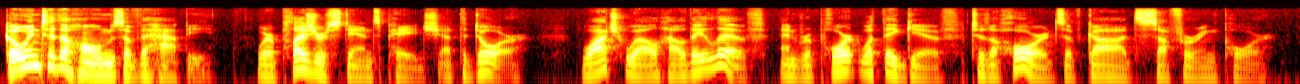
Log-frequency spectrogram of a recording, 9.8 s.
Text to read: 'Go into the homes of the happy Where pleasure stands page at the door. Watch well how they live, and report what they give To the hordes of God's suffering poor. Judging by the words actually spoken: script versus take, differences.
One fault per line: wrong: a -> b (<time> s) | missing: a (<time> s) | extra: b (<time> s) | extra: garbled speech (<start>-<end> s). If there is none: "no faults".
no faults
